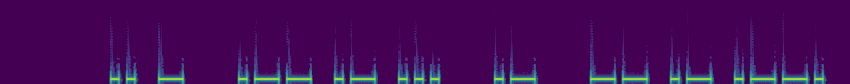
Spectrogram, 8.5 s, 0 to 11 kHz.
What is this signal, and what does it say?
Morse code, heard as a keyed tone, about 15 wpm, 700 Hz. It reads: IT WAS A MAP
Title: Sentences from Top 1300 Words 15wpm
